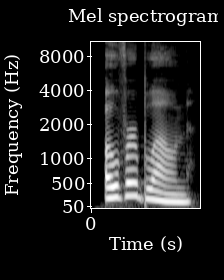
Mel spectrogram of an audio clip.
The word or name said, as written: overblown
